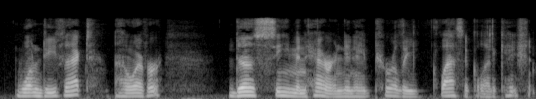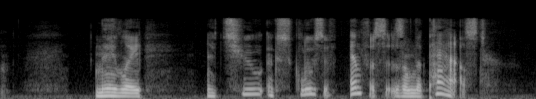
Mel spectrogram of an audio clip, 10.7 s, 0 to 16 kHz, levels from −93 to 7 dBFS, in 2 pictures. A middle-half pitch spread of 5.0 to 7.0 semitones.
No: average, 4.1 semitones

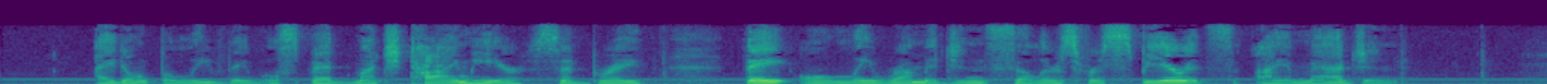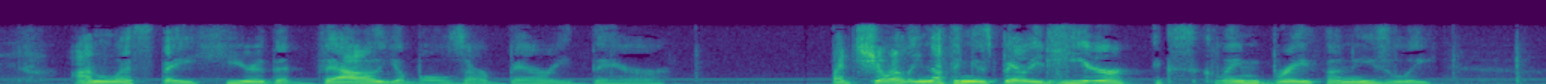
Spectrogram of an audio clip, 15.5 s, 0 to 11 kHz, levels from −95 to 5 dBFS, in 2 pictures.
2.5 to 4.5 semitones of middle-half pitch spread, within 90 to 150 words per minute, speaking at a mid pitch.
Yes: average, 4.2 semitones; average, 145 wpm; medium, 170 Hz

